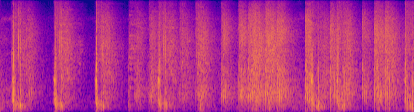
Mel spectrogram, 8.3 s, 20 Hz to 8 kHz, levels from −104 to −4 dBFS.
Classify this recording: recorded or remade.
remade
